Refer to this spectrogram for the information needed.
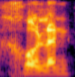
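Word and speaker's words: Holan: Ese Claro, Que es curioso porque se escribe H-O-L-A-N y se pronuncia Holland como si fuera una J.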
